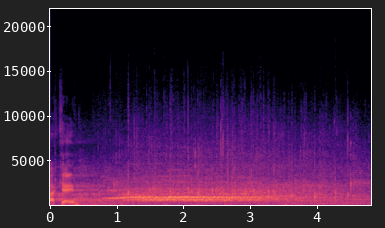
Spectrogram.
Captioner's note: audience cheering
